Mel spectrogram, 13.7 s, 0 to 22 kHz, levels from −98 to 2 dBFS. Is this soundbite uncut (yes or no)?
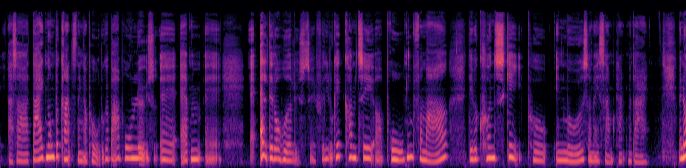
yes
